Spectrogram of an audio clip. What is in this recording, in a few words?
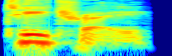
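"tea tray", British English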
